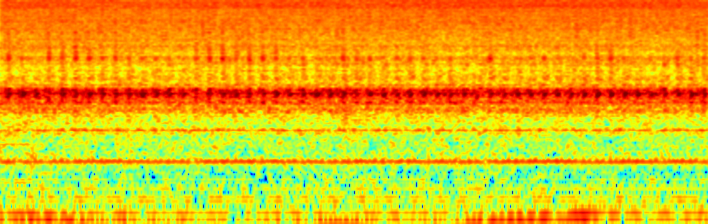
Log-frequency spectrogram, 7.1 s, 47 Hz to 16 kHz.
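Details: 2013 VW Polo sedan, CFNA engine, 192,000 km, at idle: a dull, regular knock rides on the engine note at firing rhythm. Piston slap.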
